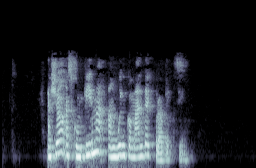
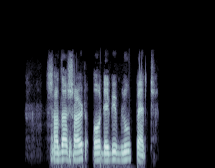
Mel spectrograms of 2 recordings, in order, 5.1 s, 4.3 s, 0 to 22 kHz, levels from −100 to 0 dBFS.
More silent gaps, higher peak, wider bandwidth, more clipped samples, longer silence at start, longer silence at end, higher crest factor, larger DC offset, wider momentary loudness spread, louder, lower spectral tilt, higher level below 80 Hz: second, none vs 1.77-1.84 s, 2.94-3.00 s; about the same, -2 dBFS vs -2 dBFS; second, 6.4 kHz vs 7.2 kHz; neither; about the same, 0.95 s vs 0.95 s; first, 1.4 s vs 1.25 s; second, 14 dB vs 20 dB; neither; about the same, 16 LU vs 14 LU; first, -13 LUFS vs -18 LUFS; first, -7.5 dB/octave vs -5.5 dB/octave; first, -54 dBFS vs -60 dBFS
